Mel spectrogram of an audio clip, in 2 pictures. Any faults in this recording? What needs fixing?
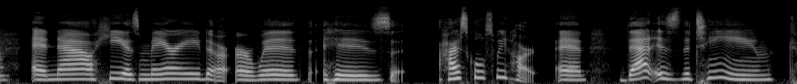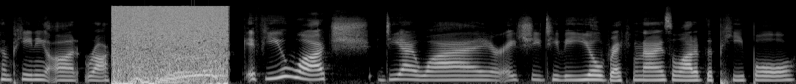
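From 9.09 to 10.25 s the speech turns into loud noise with the original buried beneath it, playing at half speed and lower pitch. This is a wrong sample width fault, which points to 32-bit float data being read as 16-bit integers, so many samples are assembled from mismatched bytes. To prevent it, carry the sample format explicitly with the data and check it wherever the stream is read or converted.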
